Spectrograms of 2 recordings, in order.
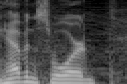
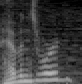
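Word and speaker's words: Heavensward: with four people including heaven sword and are heaven's word heaven's word heaven sword heaven's word heaven's word right how do you say that heaven's word like upward yeah i got it heaven's word and they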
